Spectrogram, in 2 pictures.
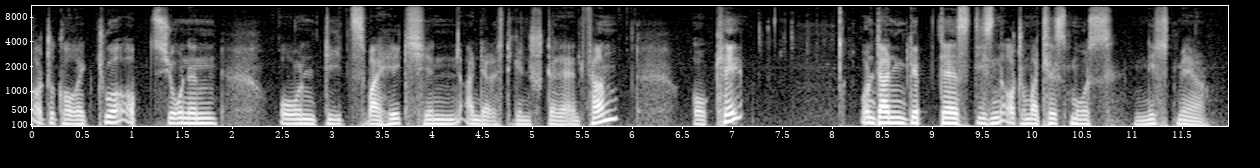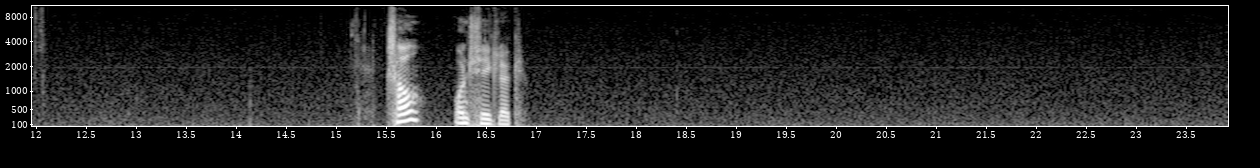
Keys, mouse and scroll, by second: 1.9 click, 2.4 click, 4.7 click, 5.7-7.0 typing.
